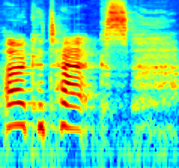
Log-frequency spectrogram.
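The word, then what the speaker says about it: OEKO-TEX: it all but um in the uk we pronounce it architects and what's commonly found in the fabric shops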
